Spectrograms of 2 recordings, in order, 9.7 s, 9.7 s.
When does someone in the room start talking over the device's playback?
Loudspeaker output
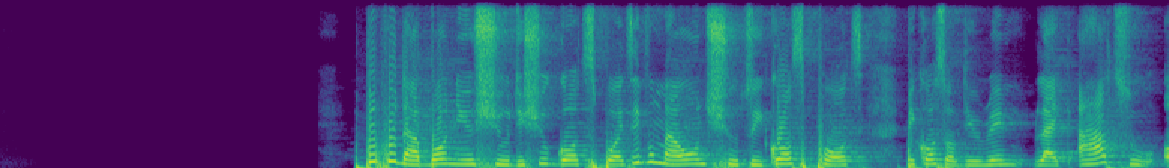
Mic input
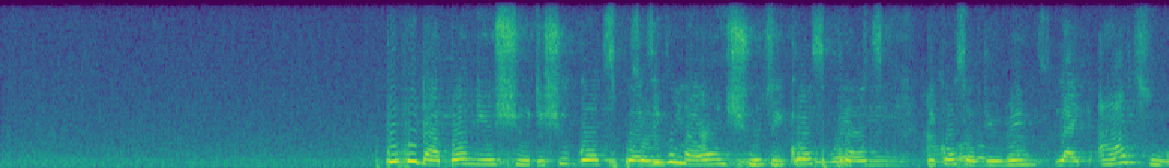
5.2 s

